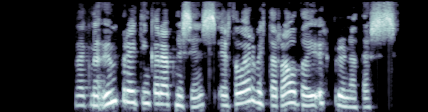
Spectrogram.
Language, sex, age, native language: Icelandic, female, 40-49, Icelandic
